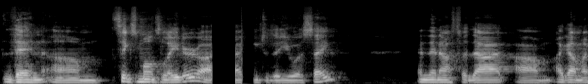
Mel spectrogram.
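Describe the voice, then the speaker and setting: On a very clean recording with a silent background, a man with a Cuban accent speaks in a fairly low pitch with fairly even intonation. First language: Spanish. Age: 50s. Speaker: career and real estate coach. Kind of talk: live stream talk. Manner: halting, many fillers.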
